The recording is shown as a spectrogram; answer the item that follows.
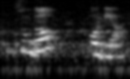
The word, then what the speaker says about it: pseudopodia: क्या pseudo, p s u p silent होता है, pseudopodia।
